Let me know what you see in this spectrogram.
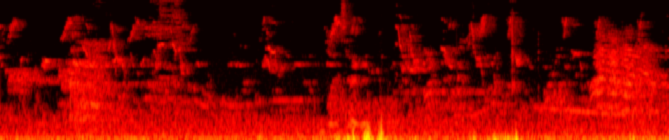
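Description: Many small birds chirping and twittering in short high calls throughout, over a low outdoor rumble. A few low thumps come about halfway through and again a little later, the loudest sounds here.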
